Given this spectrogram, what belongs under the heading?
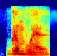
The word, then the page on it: gromwell: Indian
